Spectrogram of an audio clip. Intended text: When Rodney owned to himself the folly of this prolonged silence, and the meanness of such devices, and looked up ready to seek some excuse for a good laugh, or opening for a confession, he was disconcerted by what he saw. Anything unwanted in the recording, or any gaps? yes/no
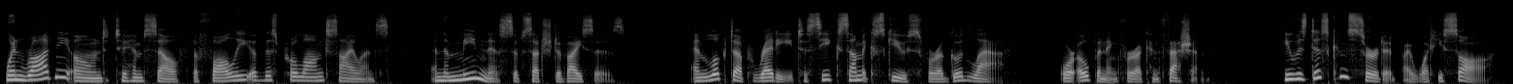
no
